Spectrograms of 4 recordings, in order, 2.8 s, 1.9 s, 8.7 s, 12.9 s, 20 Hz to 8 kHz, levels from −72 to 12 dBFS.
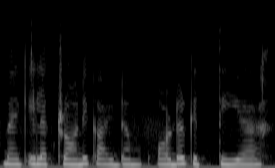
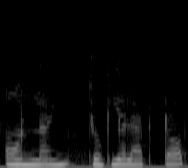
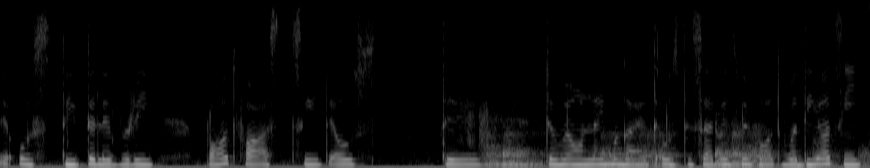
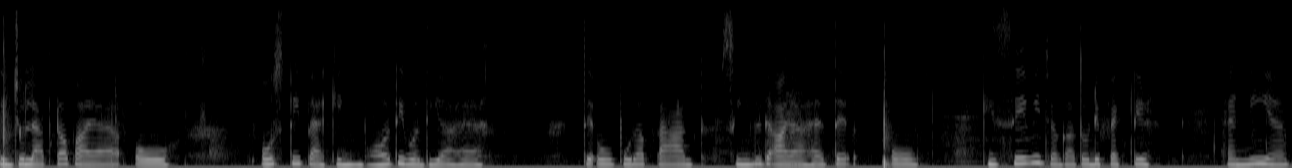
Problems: background sounds at intervals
